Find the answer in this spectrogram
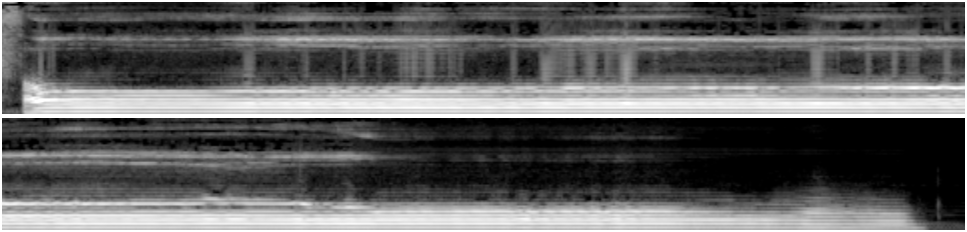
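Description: A man's voice toning one long, low, steady note on the sound 'fo', held in a single breath as a chant. It weakens slightly over the last couple of seconds and then stops.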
